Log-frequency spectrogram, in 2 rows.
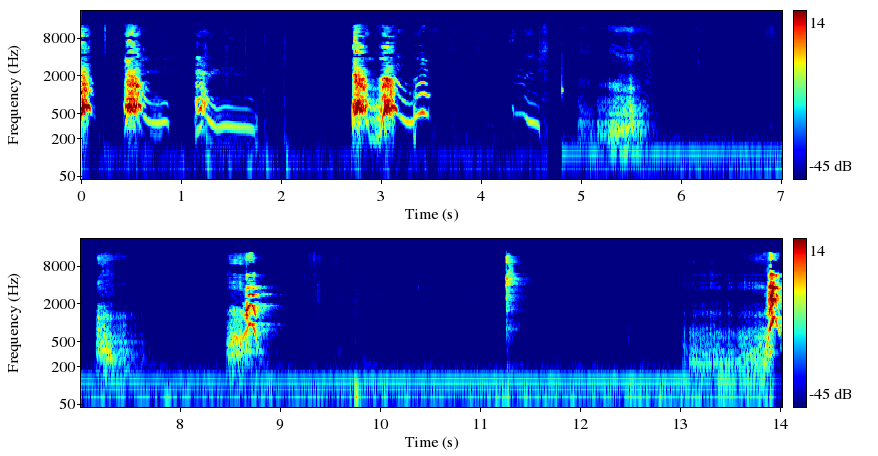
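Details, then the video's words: Miniature dachshund at play lets out a series of sharp, high yips and barks in quick bursts early on, then spaced single barks over a steady low hum, with a final bark at the end. "Funny Miniature Dachshund NONSTOP playful Instagram Videos compilation 2021"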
